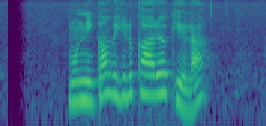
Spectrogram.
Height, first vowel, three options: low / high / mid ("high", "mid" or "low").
high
